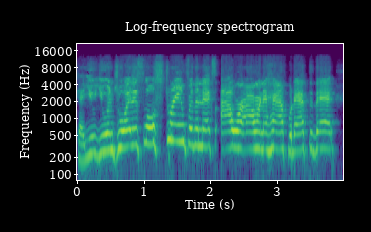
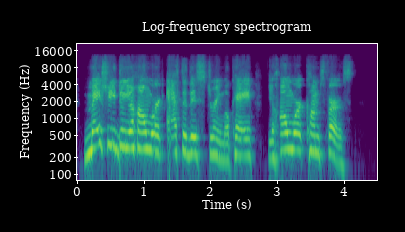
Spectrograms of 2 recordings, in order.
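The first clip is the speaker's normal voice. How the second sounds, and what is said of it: Imitated motherly scolding voice. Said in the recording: “in my mom voice.”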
